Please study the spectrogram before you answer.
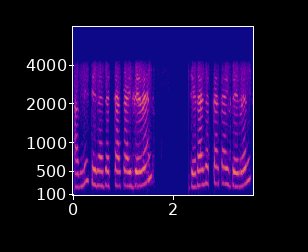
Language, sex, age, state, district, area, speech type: Bengali, female, 30-45, West Bengal, Darjeeling, rural, conversation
